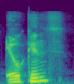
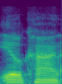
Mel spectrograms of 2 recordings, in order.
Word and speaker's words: Ilkan: Ilkins? Ali? Now you understand that they don't understand how to pronounce basic vernacular. It's clearly Ilkan Ali.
